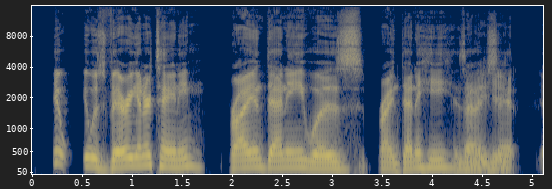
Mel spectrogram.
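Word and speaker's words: Dennehy: okay good movie it it was very entertaining Brian Denny was Brian Den is that how you say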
